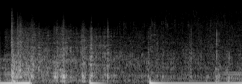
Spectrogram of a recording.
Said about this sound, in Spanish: Hace varios años me dio una gripa bastante fuerte después de que la lluvia me tomara por sorpresa dando un pequeño paseo.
